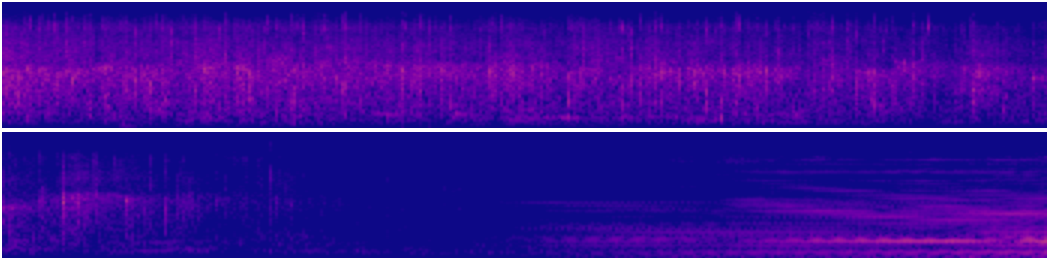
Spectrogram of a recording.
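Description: Audience applauding, dying away over about five seconds. Then Carnatic music for a Bharatanatyam alaripu fades in, starting with a steady drone and a sustained string tone that grows louder.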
